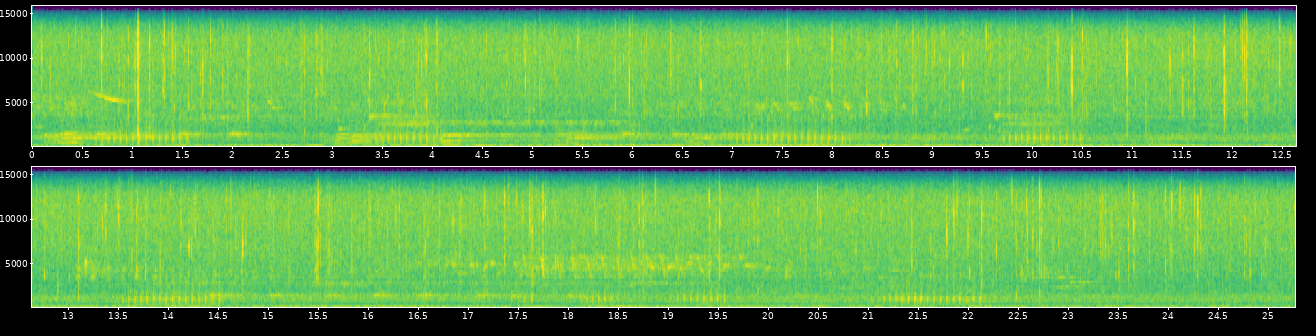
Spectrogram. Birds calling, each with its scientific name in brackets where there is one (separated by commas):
Downy Woodpecker (Dryobates pubescens), American Crow (Corvus brachyrhynchos), Canada Goose (Branta canadensis), Yellow-rumped Warbler (Setophaga coronata)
